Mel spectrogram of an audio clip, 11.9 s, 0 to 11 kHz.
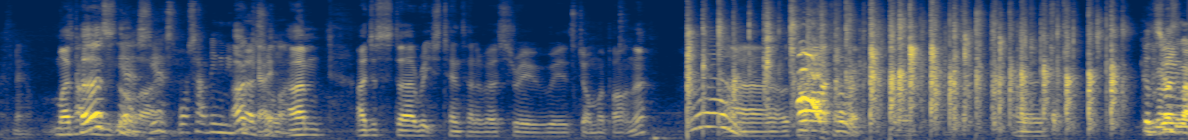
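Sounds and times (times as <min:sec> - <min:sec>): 
speech: 0:00.2 - 0:08.8, 0:10.3 - 0:10.8, 0:11.4 - 0:11.8
lively clapping: 0:06.8 - 0:11.8
people whooping or cheering: 0:06.9 - 0:08.6.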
